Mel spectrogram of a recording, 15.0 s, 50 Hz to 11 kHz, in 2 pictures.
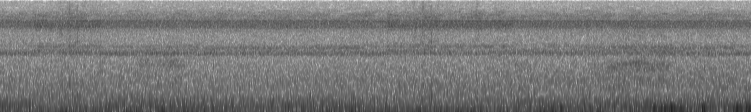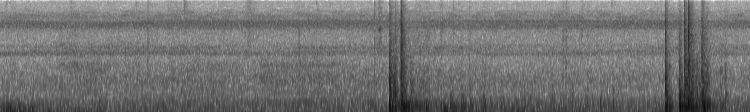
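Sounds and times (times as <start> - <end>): crickets chirping: 0.0 - 15.0
soft low knocks: 6.5 - 8.2
loud thump: 11.4 - 12.4, 14.2 - 14.9.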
